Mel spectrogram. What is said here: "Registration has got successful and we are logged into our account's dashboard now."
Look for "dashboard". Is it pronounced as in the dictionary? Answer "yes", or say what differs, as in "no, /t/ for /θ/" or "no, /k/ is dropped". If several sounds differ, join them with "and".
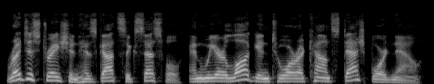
yes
